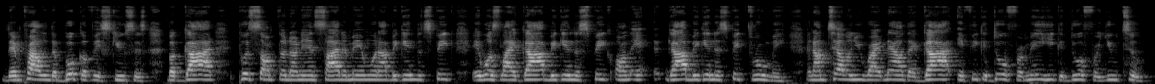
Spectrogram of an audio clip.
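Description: A woman's voice: medium pitch, steady tone, quick pace, hardly any pauses, pushed and bright. A middle-aged woman preaching a prophetic word to a phone camera in a small room, earnest and repetitive, often restarting her phrases. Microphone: phone camera at arm's length.

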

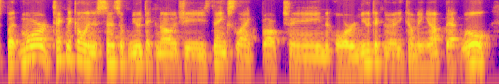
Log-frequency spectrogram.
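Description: Belgian man on a muffled video call. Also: lowish voice. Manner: thoughtful, many fillers and restarts. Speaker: corporate treasurer, guest. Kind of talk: career advice interview. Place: home room, indoors.

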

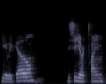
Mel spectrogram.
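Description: A man's voice: fairly high pitch, flat delivery, unhurried, muffled recording. A young man moderating a webinar, introducing the speaker in an upbeat, announcing way into a handheld mic on a video call. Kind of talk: event introduction.

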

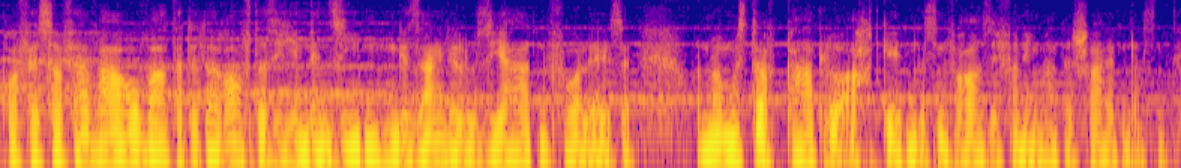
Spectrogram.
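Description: An actor playing a brooding, resolute man confined in an asylum in a German radio play, speaking in a deliberate, introspective way. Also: low-pitched, level tone, muffled recording, lightly acted. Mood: troubled, reflective. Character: brooding, resolute male traveller confined in an asylum, torn by guilt. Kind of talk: 1950s-70s German radio play, monologue and dialogue.

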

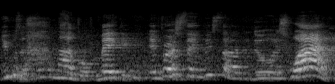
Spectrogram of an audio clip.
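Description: A woman's voice: sits high, very animated, quick pace, crowd noise. A woman from the congregation sharing a personal testimony in a chatty, storytelling way. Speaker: congregation member. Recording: echoey room with noise from far off.

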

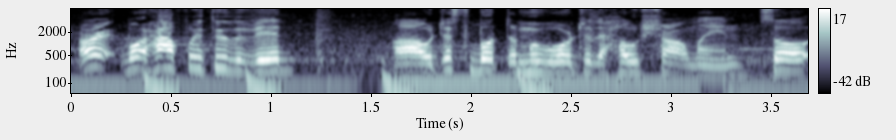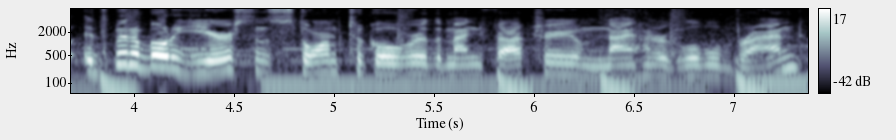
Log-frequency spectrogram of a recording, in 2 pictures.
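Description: A fairly high-pitched man in his thirties talks through each shot in a relaxed, casual way. He is in a large indoor bowling alley, picked up by a camera at a middle distance. Clear music plays behind him. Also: fast. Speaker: bowling ball reviewer. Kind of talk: casual running commentary while bowling.

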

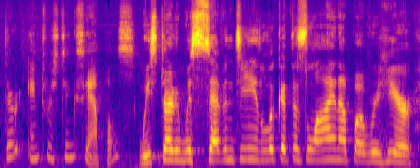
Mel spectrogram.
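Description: A man's voice: sits high, brisk. A middle-aged man with an American accent, explaining conversationally as a tasting expert on a cooking show. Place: studio kitchen set with audience.

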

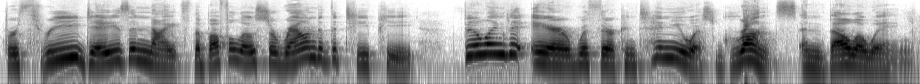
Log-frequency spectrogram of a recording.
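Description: Slow, expressive American woman reading a storybook. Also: medium pitch. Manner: expressive, deliberate. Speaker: pastor reading to children. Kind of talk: children's storybook narration. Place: small furnished room, indoors.

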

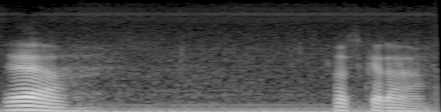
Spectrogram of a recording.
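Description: An American actor playing a smooth-talking, unruffled bridegroom and car thief in a 1940s radio drama. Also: male voice, lowish voice, animated, takes it slowly. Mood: calm, reassuring. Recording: noisy vintage radio, vehicle sounds behind.

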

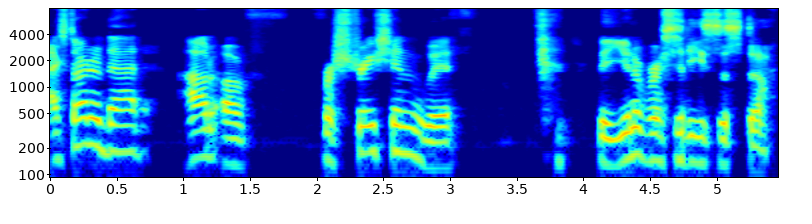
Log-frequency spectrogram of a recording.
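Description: A man's voice: a little high, a little slow, pushed and bright, no room sound. Emphatic man from the Bahamas, dry close sound. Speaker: interview guest, company founder and engineer. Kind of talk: candid conversational storytelling. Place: large indoor electronics production floor, seated. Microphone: close podcast microphone on boom arm.

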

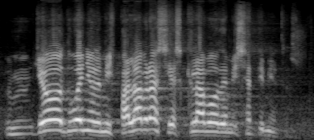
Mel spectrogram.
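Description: Un hombre con acento de España interpretando en un juego de rol a un mánager fanfarrón y oportunista que insiste y repite frases con grandilocuencia. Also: male voice, very high voice, lively intonation, brisk, big-room sound. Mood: grandiose, defensive. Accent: Spanish (Spain). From Spain. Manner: insistent, grandiose, repeats phrases. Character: brash, scheming male talent manager seeking TV fame. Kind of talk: improvised online roleplay.

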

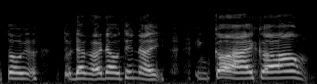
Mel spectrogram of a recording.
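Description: A woman voicing an earnest, easily indignant schoolboy in a cartoon, expressive and plaintive. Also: sits high, moderate pace. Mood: puzzled, uneasy. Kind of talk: animated cartoon dialogue. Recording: background music under dialogue.

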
